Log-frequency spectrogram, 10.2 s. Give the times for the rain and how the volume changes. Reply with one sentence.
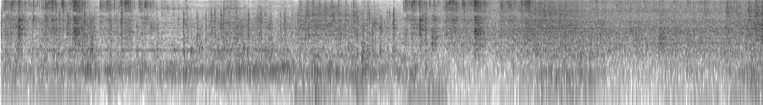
The rain can be heard from 0.0 to 10.1 s, at a steady volume.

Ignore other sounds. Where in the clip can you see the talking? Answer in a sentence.
The talking can't be heard in this clip.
